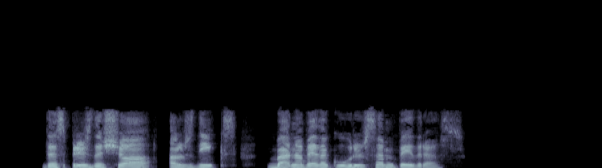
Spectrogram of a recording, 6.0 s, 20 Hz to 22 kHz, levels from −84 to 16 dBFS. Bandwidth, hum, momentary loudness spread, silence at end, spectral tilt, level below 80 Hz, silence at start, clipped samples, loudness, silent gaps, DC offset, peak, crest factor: 8.2 kHz; none; 11 LU; 1.45 s; -3.5 dB/octave; -64 dBFS; 0.45 s; under 0.1%; -17 LUFS; 1.60-1.68 s, 2.57-2.66 s; under 0.1%; -2 dBFS; 18 dB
